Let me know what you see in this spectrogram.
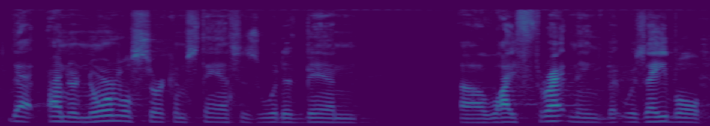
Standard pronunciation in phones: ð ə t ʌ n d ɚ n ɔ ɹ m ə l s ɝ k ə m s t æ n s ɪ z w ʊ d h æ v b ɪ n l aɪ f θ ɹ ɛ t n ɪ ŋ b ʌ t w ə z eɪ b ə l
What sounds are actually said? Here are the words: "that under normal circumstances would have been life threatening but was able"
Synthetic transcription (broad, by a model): ð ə t ʌ n d ɚ n ɔ ɹ m l s ɝ k ə m s t æ n s ɪ z w ʊ d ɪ v b ɪ n l aɪ f θ ɹ ɛ t n ɪ ŋ b ʌ t w ə z eɪ b l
